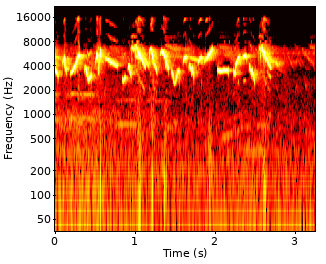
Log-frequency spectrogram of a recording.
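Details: Female white-eye call aimed at getting males to answer, delivered as a breathless chain of bright, high chirps and twisting whistles for about two and a half seconds before falling silent.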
